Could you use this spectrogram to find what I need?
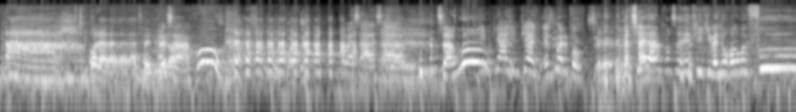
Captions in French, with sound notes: Aaaahhh...Oh là là là là...ça va être violent ! Ah ouais, ça...ouhhhhh !! (rires) Ca nettoie bien l'organisme ! Merci Allan pour ce défi qui va nous rendre fouuuuuuus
